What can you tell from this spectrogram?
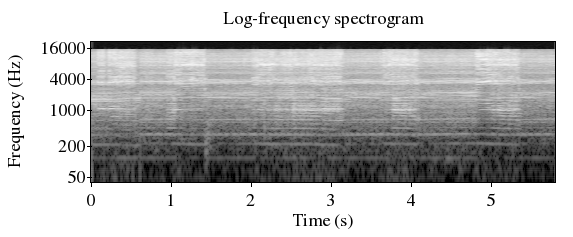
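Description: Dremel rotary tool with a cut-off wheel grinding the steel tip of a hex wrench into a tri-wing bit. The motor runs with a steady whine while a gritty grinding hiss swells and fades every second or so as the wheel is pressed onto the metal and eased off.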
